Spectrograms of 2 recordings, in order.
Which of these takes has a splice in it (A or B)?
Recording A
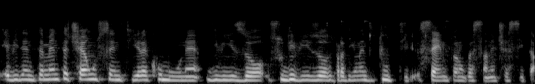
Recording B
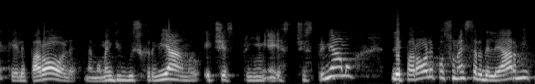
A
